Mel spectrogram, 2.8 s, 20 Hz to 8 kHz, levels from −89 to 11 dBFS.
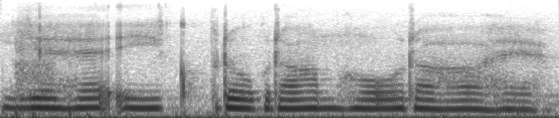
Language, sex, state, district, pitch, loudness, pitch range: Hindi, male, Uttar Pradesh, Saharanpur, 185 Hz, -13 LUFS, 180-190 Hz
